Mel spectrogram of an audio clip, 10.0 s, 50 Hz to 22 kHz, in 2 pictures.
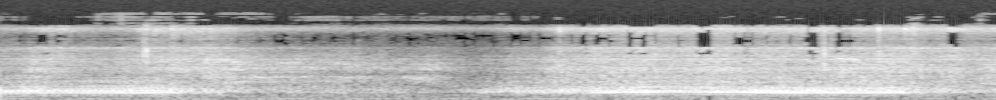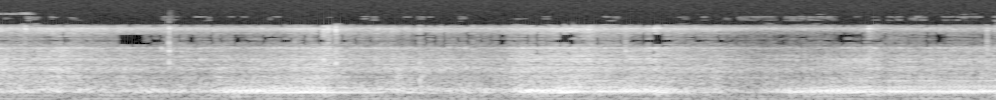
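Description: A car driven in the video game GTA 5 gives a fairly quiet engine drone that swells and eases repeatedly as the throttle rises and falls, with no voices over it.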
